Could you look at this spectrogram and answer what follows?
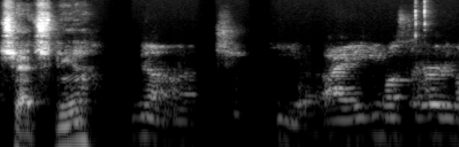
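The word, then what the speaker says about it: Czechia: Oh, and the mule said it's actually Cheekia. Say again? Cheekia is the pronunciation of this country. Cheekia. Not Chechnya? No, Cheekia.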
